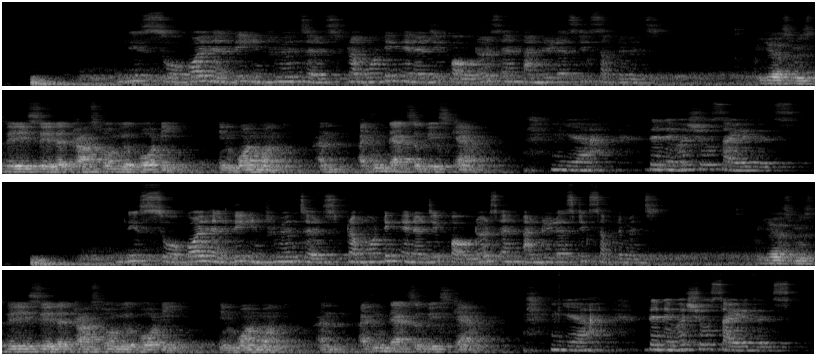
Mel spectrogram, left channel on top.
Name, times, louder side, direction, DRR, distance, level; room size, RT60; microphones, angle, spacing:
sound 1, 0.7-11.8, equal, 15° left, 0.5 m, -46 dB
voice 1, 1.1-6.6 13.3-16.0, right 2 dB, 60° right, 2 dB, 0.5 m, -36 dB
voice 2, 7.5-9.9 10.3-10.9 11.2-12.9, left 2 dB, 85° left, -12 dB, 1.4 m, -30 dB
3.8 x 2.5 x 2.4 m, 0.88 s
head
